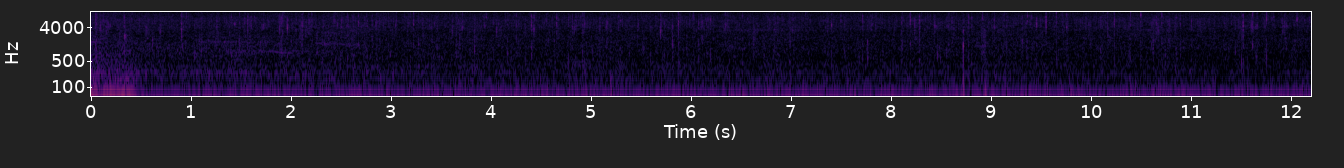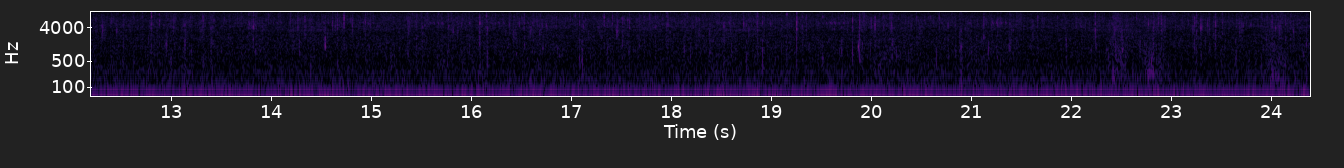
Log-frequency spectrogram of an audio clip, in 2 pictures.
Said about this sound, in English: It's still raining outside though.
